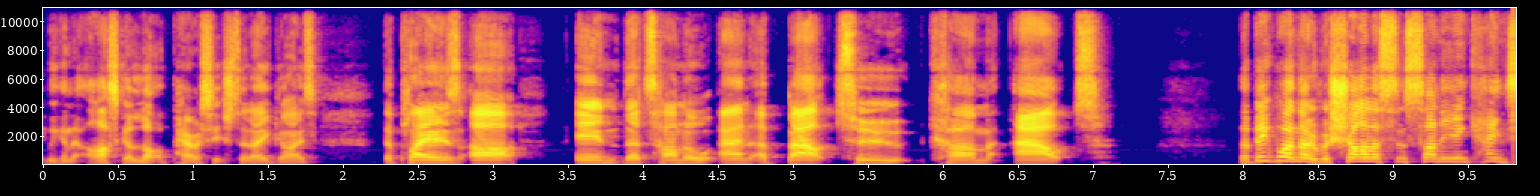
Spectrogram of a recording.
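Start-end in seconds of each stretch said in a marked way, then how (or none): 2.3-7.1 slow, loud announcing voice; announcer build-up. Real, not acted. Host announcing to viewers, slow and loud. 8.0-9.8 much higher and louder, hyping the names; hyped announcement. Real, not acted. Host hyping the front three to viewers, high and loud.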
